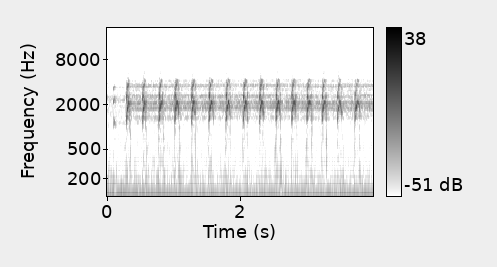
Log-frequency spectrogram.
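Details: White-tailed eagle in Latvia, recorded by a webcam on a September 2017 afternoon while a male called and a second male joined in: roughly fifteen sharp, barking yelps repeated rapidly and regularly for four seconds.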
